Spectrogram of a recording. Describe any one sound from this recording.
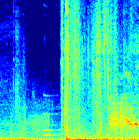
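A tank gun fires with a sharp boom.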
